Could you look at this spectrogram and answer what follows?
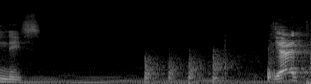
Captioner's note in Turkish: Kapı çalıyor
